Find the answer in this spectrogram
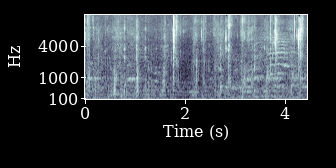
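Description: Mouth sounds of a person eating: wet chewing and biting with many sharp, quick crackling clicks.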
